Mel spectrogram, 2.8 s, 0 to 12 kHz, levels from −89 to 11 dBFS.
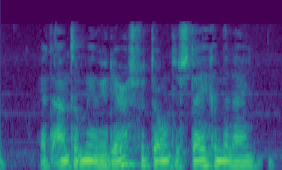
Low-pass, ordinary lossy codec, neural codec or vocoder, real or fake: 7.2 kHz; Opus, 64 kbps; none; real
